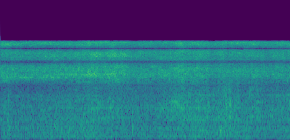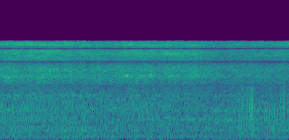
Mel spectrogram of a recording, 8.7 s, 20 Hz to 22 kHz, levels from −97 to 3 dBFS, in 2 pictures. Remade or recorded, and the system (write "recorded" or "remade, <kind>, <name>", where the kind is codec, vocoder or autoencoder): remade, autoencoder, DAC-VAE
